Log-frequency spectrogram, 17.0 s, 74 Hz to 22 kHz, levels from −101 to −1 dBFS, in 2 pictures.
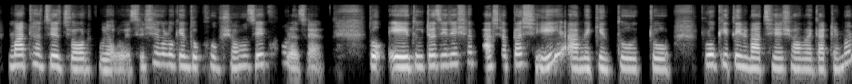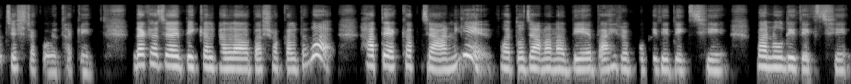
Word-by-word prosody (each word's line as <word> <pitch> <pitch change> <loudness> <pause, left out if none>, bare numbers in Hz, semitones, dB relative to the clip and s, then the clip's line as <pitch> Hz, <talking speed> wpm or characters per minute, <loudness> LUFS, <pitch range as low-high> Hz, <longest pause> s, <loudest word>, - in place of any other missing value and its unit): মাথার 265 +1 +3
যে 260 - +5
জটগুলা 205 -2 -2
রয়েছে, 210 - -5
সেগুলো 285 -3 -2
কিন্তু 245 -2 +1
খুব 235 -3 -6
সহজেই 250 +4 -1
খুলে 310 - -6
যায়। - - -6 0.5
তো - - +6 0.2
এই 235 - +10
২ 245 - -2
টা - - +6
জিনিসের 290 +3 -2
পাশাপাশি 255 0 0 0.3
আমি 215 0 0
কিন্তু 210 0 -3
একটু 210 +1 -6 0.5
প্রকৃতির 270 -2 +2
মাঝে 215 +1 +1 0.2
সময় 210 -1 -3
কাটানোর 210 +1 -3
চেষ্টা 215 -3 -2
করে 170 - -5
থাকি। 175 - -8 0.5
দেখা 275 +1 +7
যায় 250 -1 +8
বিকালবেলা 225 -3 +2
বা - - -1
সকালবেলা 215 - +1 0.4
হাতে 255 0 +4
১ 230 - -16
কাপ 245 -1 -1
চা 215 -2 +4 0.2
নিয়ে - - +4 0.3
হয়তো 215 -1 -2
জানালা 210 -1 +3
দিয়ে 205 0 +3
বাহিরের 205 -1 -1
প্রকৃতি 200 0 -5
দেখছি 185 +1 -3 0.5
বা 245 - +4
নদী 230 0 +3
দেখছি। 190 +1 -4
230 Hz, 160 wpm, -21 LUFS, 210-260 Hz, 0.5 s, এই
